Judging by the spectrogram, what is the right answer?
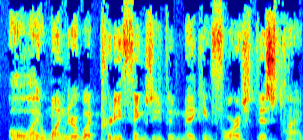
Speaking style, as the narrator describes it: exclaimed Marie

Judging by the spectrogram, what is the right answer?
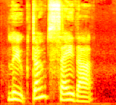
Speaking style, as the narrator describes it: I said, but my voice was shaking

